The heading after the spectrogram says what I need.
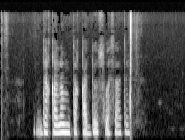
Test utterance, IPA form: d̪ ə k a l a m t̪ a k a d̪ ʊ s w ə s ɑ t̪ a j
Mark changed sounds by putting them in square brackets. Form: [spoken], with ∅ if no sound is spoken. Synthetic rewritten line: d̪ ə [q] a l a m t̪ a [q] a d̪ ʊ s w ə s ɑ t̪ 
